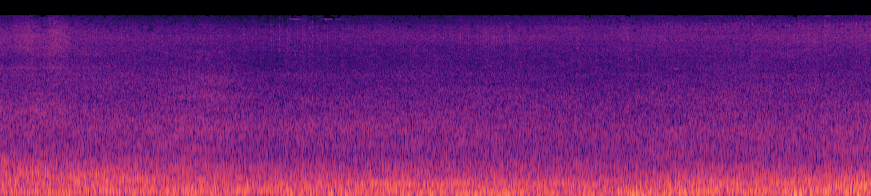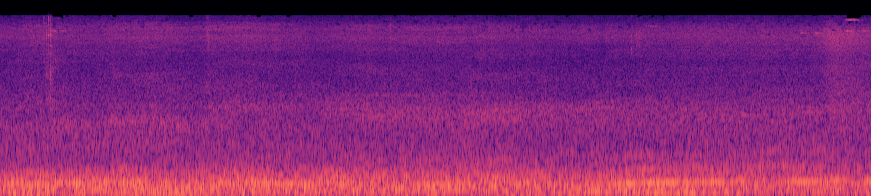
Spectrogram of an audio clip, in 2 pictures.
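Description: City street traffic: road vehicles passing with a steady low rumble, and an engine note that rises and falls in pitch as vehicles speed up and slow down.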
